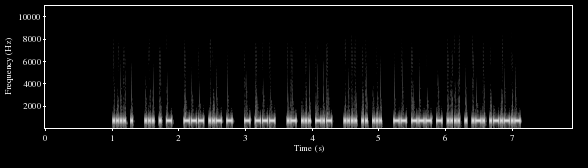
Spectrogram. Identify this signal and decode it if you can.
Morse code, heard as a keyed tone, about 46 wpm, 700 Hz. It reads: HE SET OUT TO ASK HIS MOTHER.
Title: Sentences from Top 1000 Words - Review Part 1 - 45wpm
